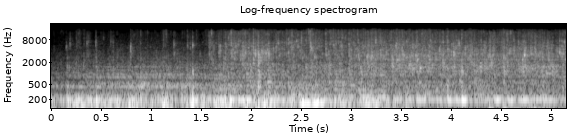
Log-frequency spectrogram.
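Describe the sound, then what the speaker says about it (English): Water trickles and pours from a torn plastic fish bag into a tank while stocking a 150 gallon aquarium, a continuous close splashing flow with gurgles. "I'm just gonna rip a hole in the side, and then we're gonna slowly release the water."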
